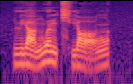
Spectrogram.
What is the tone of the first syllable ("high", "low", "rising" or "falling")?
low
